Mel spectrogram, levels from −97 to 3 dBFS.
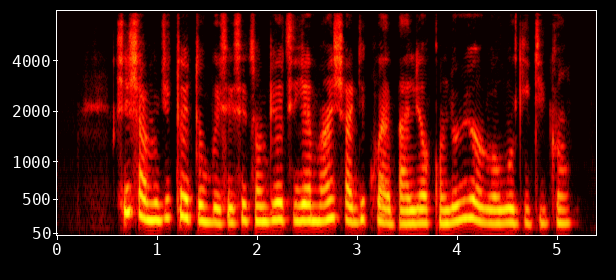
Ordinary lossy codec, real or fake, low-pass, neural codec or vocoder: none; fake; none; codec, 16 kHz, 4 kbps, FreqCodec, smaller model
